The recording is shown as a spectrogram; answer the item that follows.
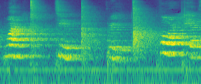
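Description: A woman's voice calling out the dance count in a rhythmic, sing-song way, punctuated by sharp percussive hits about once a second.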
